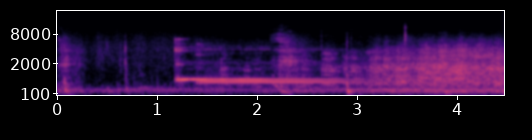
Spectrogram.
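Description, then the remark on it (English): A doorbell rings out with a clear, two-tone chime whose bright tones sustain for about two seconds before fading, over a low murmur of background noise. “That's him! Hurry! Everybody hide!”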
